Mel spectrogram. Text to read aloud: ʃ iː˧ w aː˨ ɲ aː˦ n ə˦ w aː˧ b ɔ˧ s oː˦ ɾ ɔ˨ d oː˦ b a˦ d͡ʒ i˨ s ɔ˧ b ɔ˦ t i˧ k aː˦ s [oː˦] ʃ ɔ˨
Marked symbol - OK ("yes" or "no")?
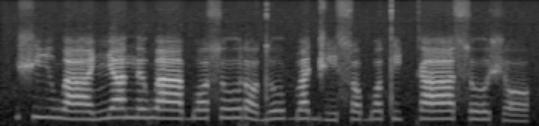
yes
